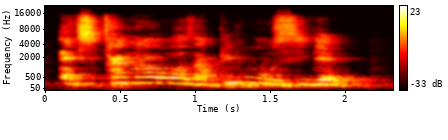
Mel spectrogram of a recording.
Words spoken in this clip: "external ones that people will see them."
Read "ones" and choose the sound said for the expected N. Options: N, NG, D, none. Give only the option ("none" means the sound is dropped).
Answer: none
